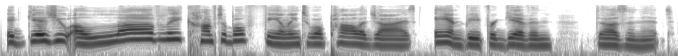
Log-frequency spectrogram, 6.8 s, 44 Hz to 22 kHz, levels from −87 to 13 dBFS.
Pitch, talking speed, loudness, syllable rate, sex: 190 Hz, 125 wpm, -19 LUFS, 4.6 syllables/s, female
